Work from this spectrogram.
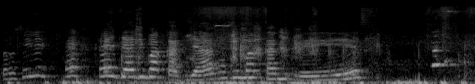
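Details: Siberian Husky Grace, a female, screaming during grooming as loose fur comes out: wavering, warbling howl-like cries sliding up and down almost without pause, with brushing noises and a woman's soothing voice underneath.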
